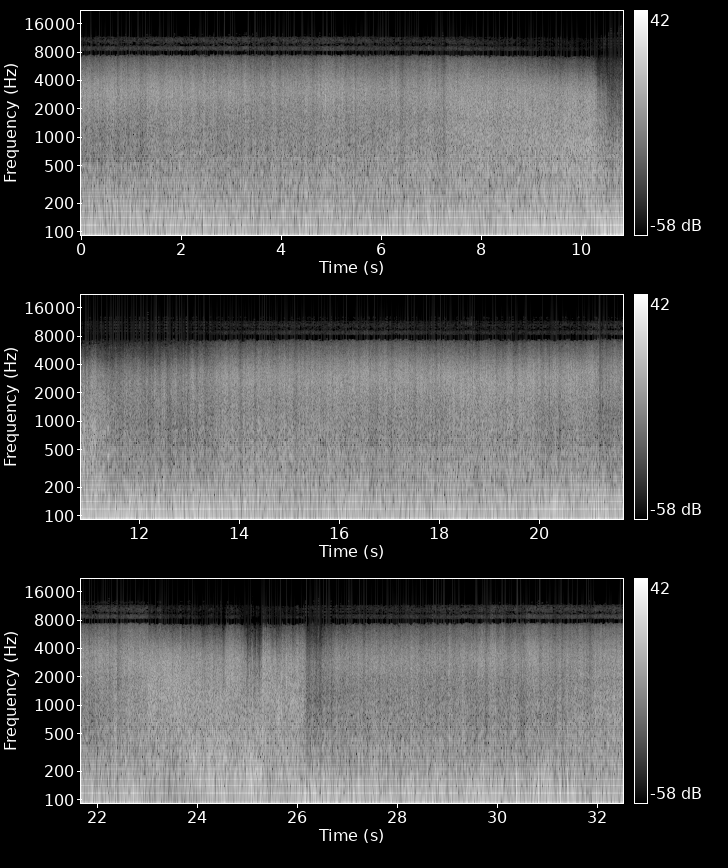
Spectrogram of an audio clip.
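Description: Wind rushing over a glider-mounted camera's microphone in hang-glider flight: a loud, steady rush. It briefly drops off about ten seconds in and twice more around twenty-five seconds.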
